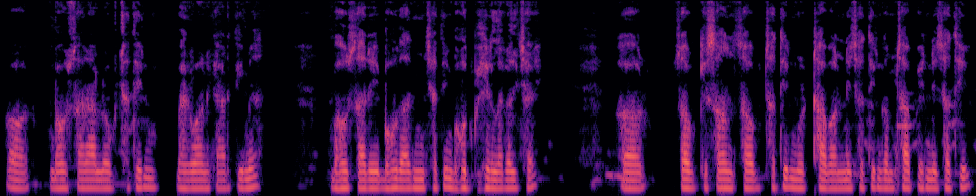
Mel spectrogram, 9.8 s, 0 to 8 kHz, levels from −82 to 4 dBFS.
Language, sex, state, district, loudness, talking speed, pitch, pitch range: Maithili, male, Bihar, Samastipur, -28 LUFS, 185 wpm, 130 Hz, 125-135 Hz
